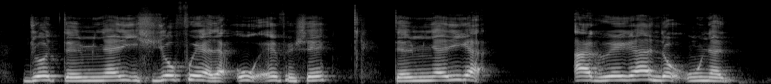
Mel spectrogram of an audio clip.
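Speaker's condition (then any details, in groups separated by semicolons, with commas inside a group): Cerebral palsy; monthly medication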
